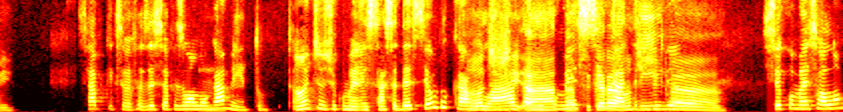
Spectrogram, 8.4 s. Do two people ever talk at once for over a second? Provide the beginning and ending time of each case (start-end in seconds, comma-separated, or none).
4.6-6.9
